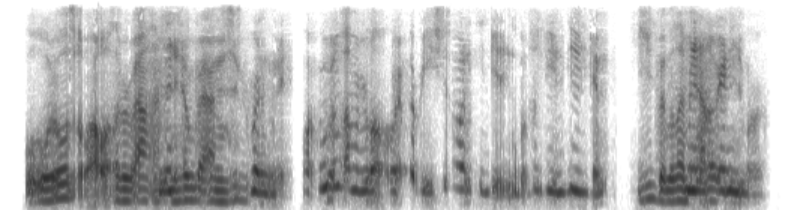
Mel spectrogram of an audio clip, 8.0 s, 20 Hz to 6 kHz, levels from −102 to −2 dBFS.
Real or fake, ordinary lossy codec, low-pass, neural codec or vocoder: fake; AAC, 24 kbps; 5.4 kHz; autoencoder, 44.1 kHz, a latent of 192 numbers a frame, MeloTTS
